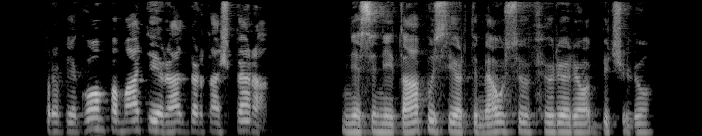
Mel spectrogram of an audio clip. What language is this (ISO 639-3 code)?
lit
